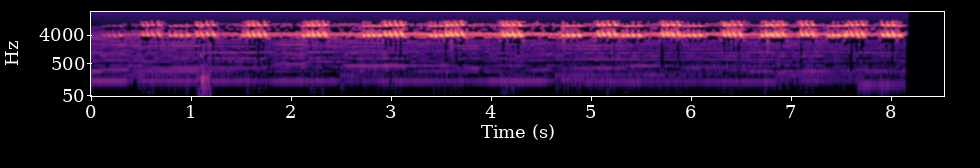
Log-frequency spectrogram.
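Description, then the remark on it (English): Crickets chirp in a steady, rhythmic series of bright, high pulses, repeating about every half second over a quiet background with a faint low hum and no talking. “And yes, those crickets chirping where Tracy's voice would normally chime in means that sadly she won't be with us this week.”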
